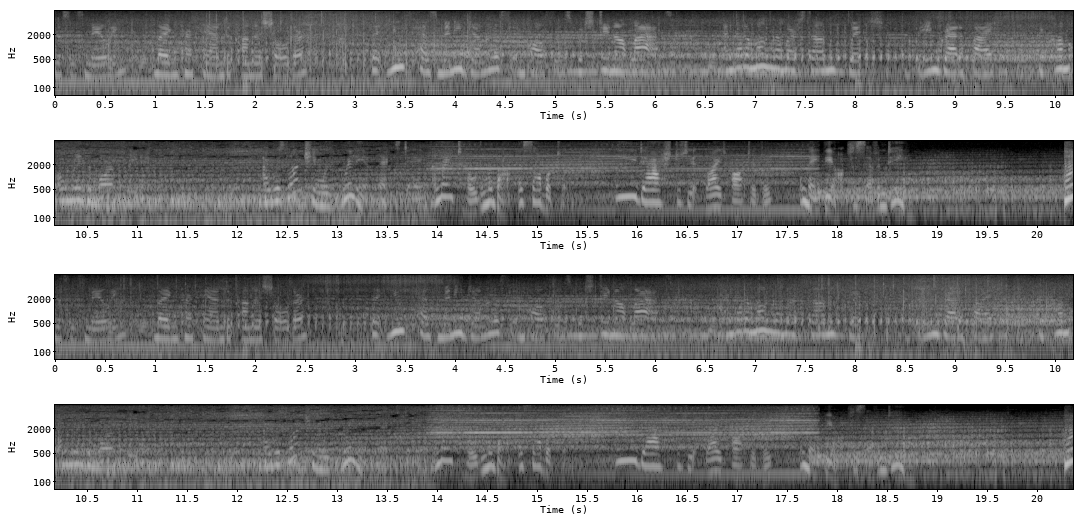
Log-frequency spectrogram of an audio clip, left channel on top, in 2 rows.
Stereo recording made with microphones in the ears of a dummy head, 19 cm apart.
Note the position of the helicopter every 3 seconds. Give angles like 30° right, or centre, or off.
40° left, 30° left, 10° left, 10° right, 30° right, 50° right, 60° right.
